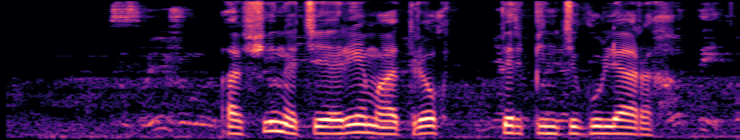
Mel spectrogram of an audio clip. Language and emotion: Russian, neutral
